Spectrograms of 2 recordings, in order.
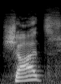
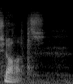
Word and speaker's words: Schatz: Aaron Schatz, C-H-A-T-Z. – Yeah. Shots. – Shots.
